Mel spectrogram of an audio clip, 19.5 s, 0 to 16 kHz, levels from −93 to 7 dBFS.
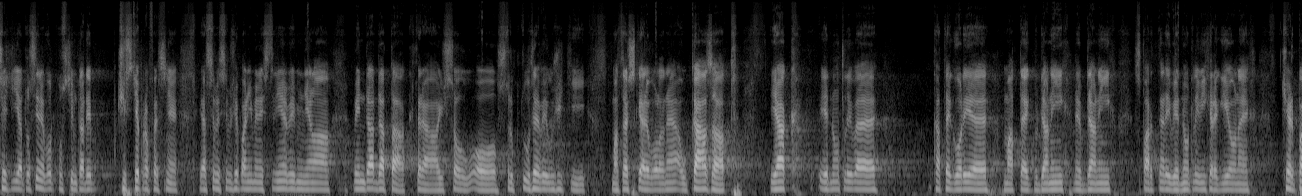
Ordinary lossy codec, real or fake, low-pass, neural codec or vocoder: Opus, 16 kbps; real; 14.4 kHz; none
